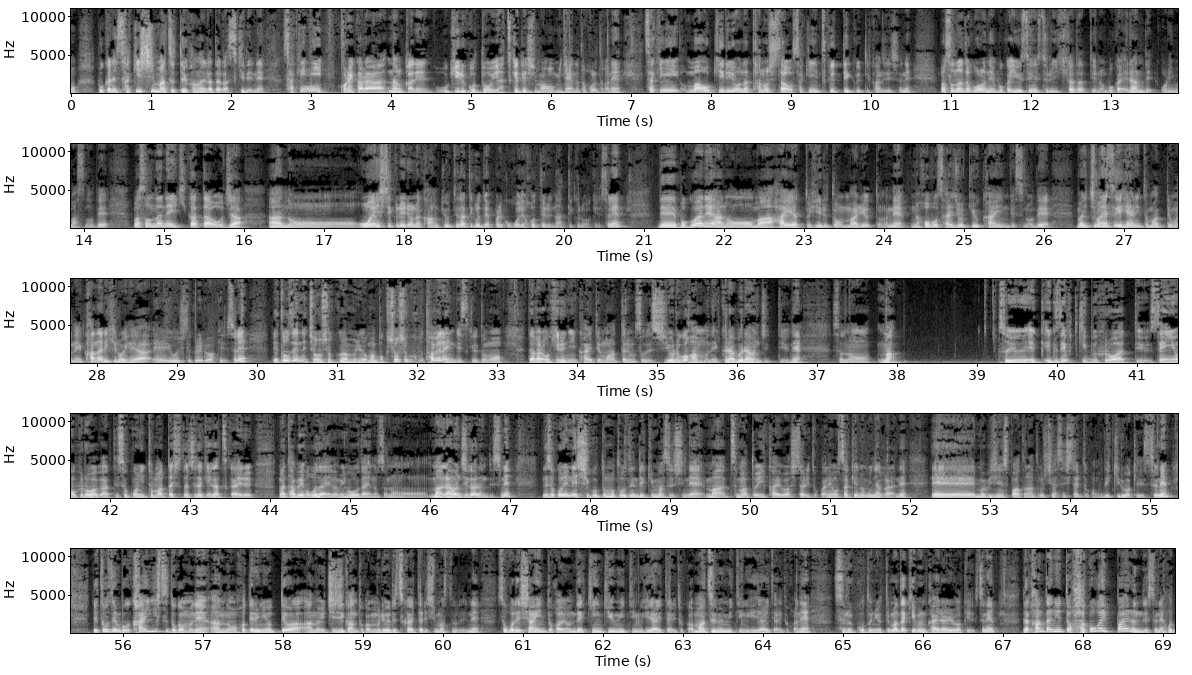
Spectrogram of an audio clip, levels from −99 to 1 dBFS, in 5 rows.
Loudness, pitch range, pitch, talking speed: -17 LUFS, 105-165 Hz, 125 Hz, 505 characters per minute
